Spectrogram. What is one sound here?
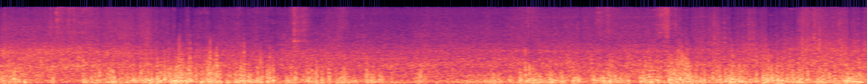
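Road traffic rumbles past steadily outdoors.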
